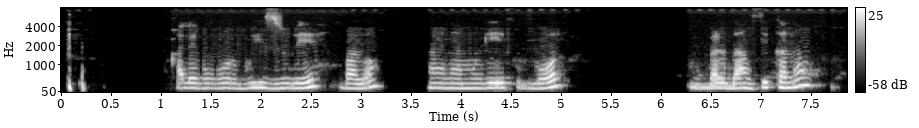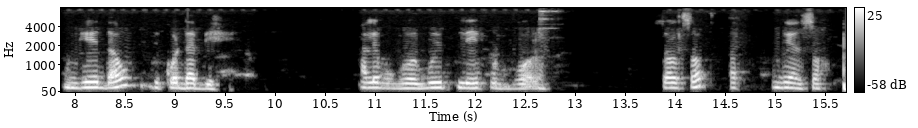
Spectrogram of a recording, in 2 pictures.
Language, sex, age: Wolof, male, 18-24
